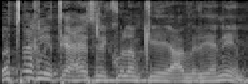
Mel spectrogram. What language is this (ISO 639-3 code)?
heb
